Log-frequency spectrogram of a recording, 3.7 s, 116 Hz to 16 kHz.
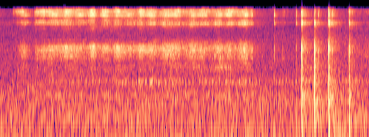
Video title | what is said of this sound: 10 Grinch Dollar Tree DIY Ornaments, Gift Boxes & Bags | when they fully dry they'll be hardened to the point that you can scratch them and tap on them like that and hear that glass through there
